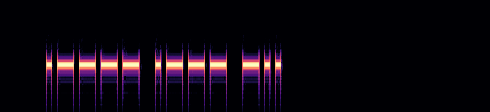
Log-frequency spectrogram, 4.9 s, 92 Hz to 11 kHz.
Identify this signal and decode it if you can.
Morse code, heard as a keyed tone, about 23 wpm, 700 Hz. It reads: 1JD
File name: practice / 22wpm / Three Letter-Number Combinations - 22wpm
